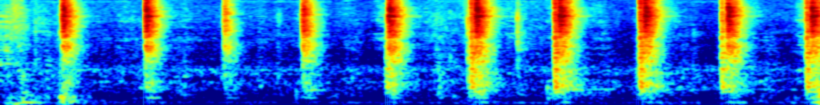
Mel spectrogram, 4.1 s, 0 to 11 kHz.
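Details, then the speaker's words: Logik L814WM20 8kg 1400-spin washing machine, drum rocked by hand: sharp bright clicks about twice a second, a poorly fixed third damper mounting knocking against the case, a build-quality issue with no fix. "You hear that clicking? There's nothing I can do about that, unfortunately. And unfortunately, it's a build quality issue. The machine has 2 dampers as normal, and they have like a bridge up like that, pin in, and that holds it to the case. But then it has a 3rd damper, right?"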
